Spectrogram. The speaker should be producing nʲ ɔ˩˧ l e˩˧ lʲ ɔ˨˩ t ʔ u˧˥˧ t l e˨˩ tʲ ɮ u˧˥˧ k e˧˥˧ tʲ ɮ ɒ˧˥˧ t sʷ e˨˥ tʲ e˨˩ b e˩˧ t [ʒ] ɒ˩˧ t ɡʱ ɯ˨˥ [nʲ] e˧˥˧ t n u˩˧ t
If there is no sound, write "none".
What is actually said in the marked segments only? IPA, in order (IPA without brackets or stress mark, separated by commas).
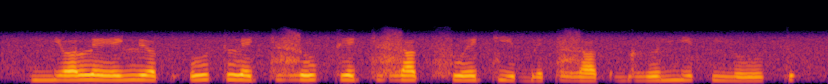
ɮ, nʲ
